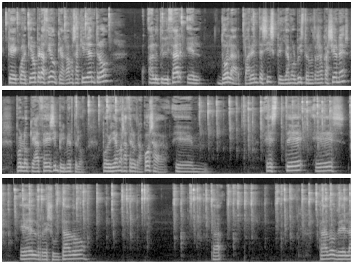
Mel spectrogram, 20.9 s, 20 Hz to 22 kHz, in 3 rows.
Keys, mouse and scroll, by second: 0.0-5.2 typing, 8.4-9.2 typing, 10.6-20.9 typing.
